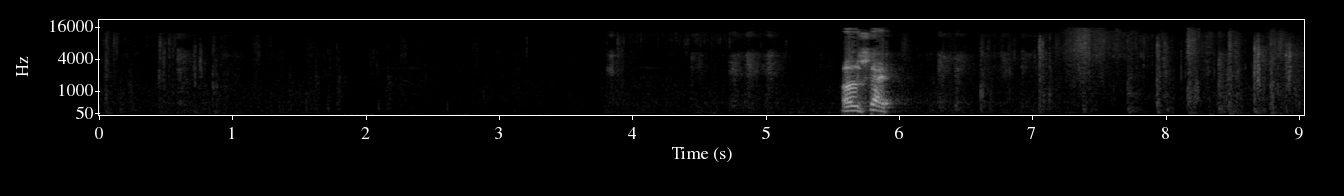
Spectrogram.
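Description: Footsteps scuff over rubble and stone.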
